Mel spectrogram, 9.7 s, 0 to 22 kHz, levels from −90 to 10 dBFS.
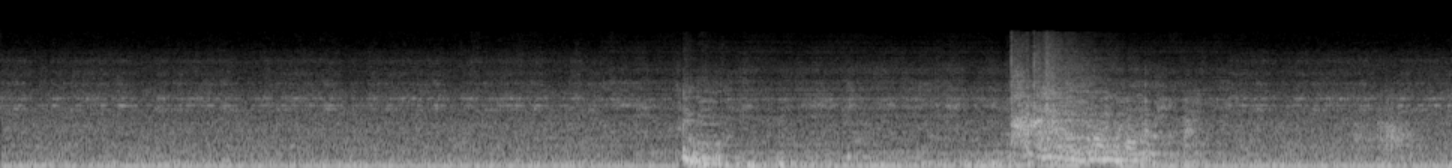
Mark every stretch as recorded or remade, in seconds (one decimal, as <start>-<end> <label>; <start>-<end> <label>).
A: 0.0-4.0 recorded; 4.0-8.2 remade; 8.2-9.7 recorded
